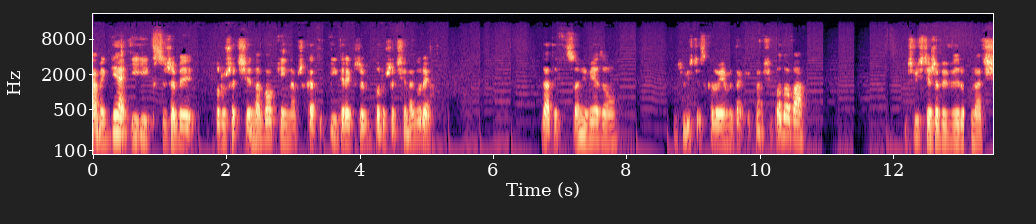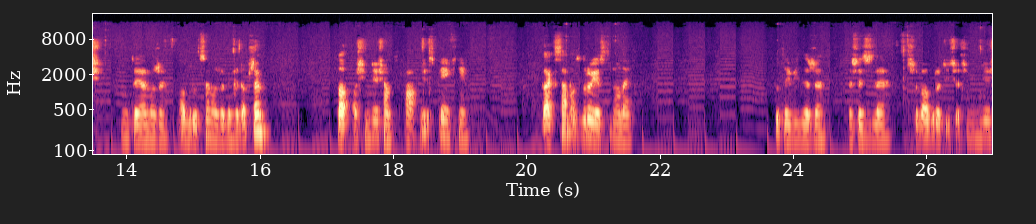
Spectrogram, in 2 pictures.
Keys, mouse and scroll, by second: 0.2 g, 11.5 middle click, 14.9 a, 15.2 a, 15.9 r, 19.4-21.1 middle drag, 22.4-24.7 middle drag, 26.0 r.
